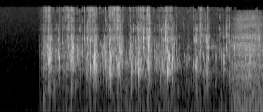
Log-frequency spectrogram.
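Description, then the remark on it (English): A deer drinks from a pond: wet lapping and splashing in quick irregular gulps, followed by a softer trickle, with no voices. “The deer goes to the pond for a drink.”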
